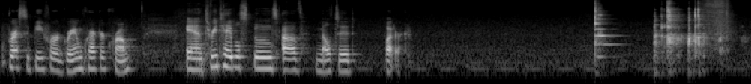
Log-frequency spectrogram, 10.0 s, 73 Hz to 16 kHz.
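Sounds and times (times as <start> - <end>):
glass clinking on glass: 7.9 - 9.3
dishes clattering: 8.0 - 9.5.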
